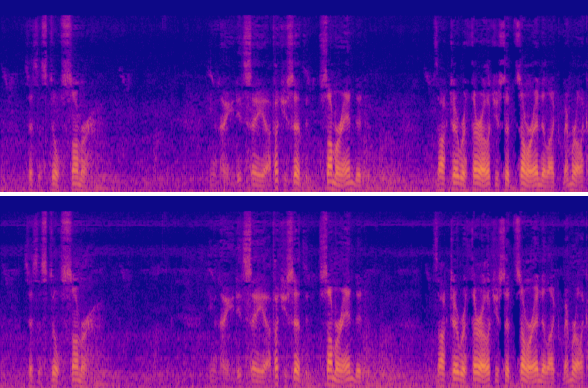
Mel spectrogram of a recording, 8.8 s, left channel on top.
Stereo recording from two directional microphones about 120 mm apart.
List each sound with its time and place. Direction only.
0.4 s speech: 15° left (ahead or behind)
3.3 s speech: 10° left (ahead or behind)
6.5 s speech: 10° left (ahead or behind)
